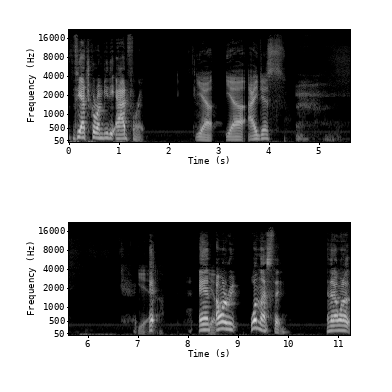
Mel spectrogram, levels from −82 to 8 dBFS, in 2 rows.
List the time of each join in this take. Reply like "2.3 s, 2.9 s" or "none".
none

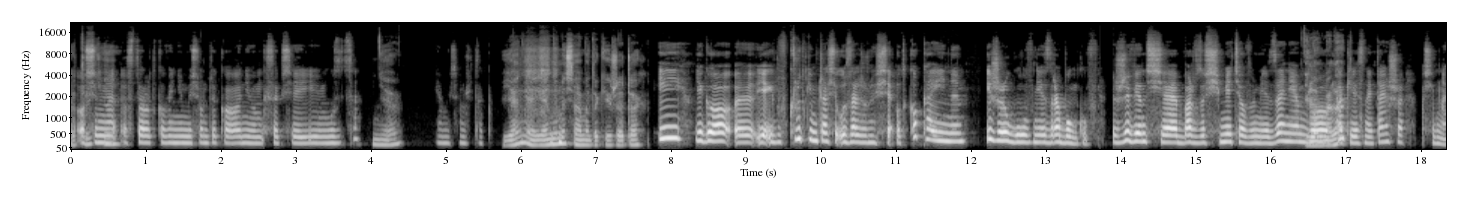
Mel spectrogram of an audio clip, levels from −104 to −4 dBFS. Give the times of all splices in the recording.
2.6 s

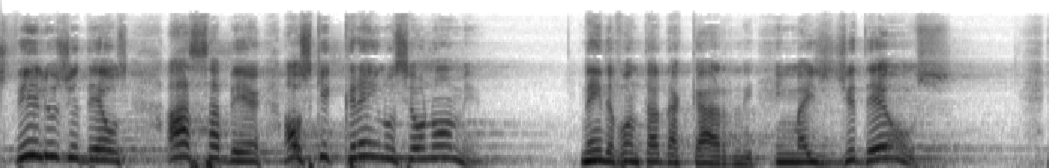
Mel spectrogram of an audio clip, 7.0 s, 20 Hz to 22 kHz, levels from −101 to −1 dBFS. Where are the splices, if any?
3.8 s, 5.2 s

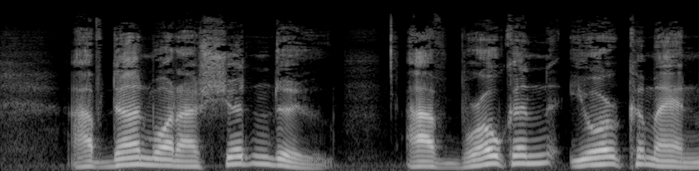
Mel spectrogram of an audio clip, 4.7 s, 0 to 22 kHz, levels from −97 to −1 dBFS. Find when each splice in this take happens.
2.6 s

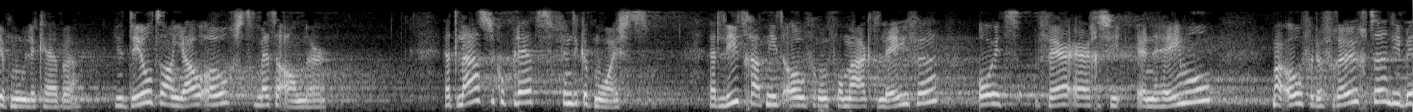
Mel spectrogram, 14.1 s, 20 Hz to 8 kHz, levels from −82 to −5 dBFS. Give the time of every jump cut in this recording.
none

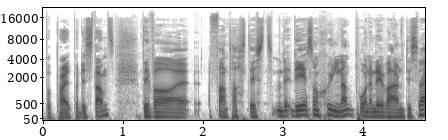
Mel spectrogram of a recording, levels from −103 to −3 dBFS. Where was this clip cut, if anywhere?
1.2 s

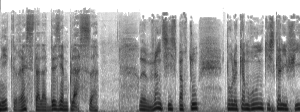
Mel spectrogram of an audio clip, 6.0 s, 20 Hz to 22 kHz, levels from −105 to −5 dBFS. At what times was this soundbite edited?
2.8 s, 4.4 s

